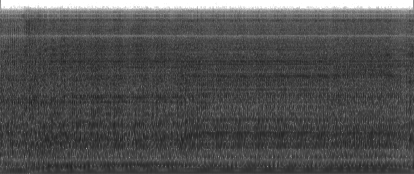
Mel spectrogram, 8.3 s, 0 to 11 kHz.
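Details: IHC 554 diesel tractor about 30 hours after an engine overhaul, idling with an uneven knock about four times a second from the crankshaft area. The cause was confirmed as balancer gear teeth missing, not the pump.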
